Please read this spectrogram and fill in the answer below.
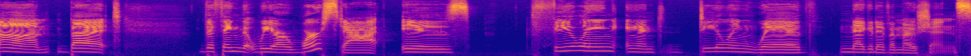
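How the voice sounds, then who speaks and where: On a very clean recording with a silent background, a woman with a bright, sharp tone and a fairly low pitch speaks at a very slow pace, with long, frequent pauses and ordinary pitch variation. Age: 20s. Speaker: podcast guest, host's longtime friend. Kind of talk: casual chat. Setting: at the beach.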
